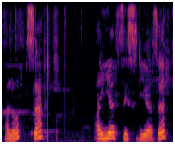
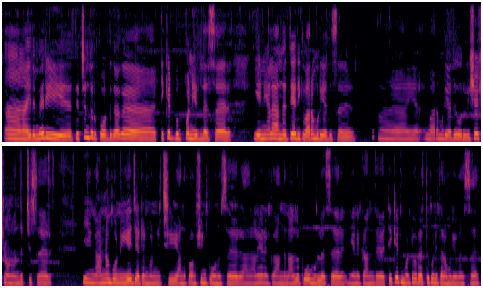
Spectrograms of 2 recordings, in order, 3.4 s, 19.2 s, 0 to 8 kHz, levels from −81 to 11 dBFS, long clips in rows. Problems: background sounds at intervals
